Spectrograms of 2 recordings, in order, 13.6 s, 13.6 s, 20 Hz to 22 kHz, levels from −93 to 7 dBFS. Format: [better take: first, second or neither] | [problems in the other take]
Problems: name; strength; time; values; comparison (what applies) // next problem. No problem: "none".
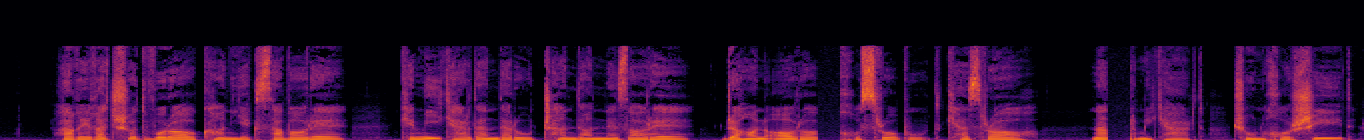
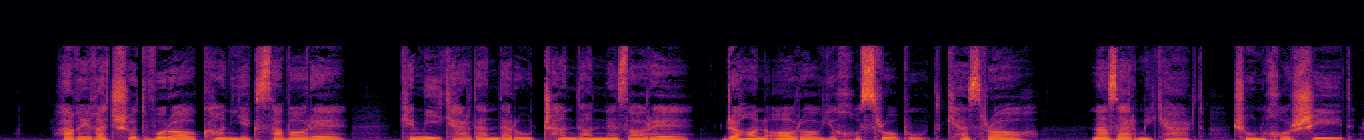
second | audio cutting out; at 8 s and at 11 s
